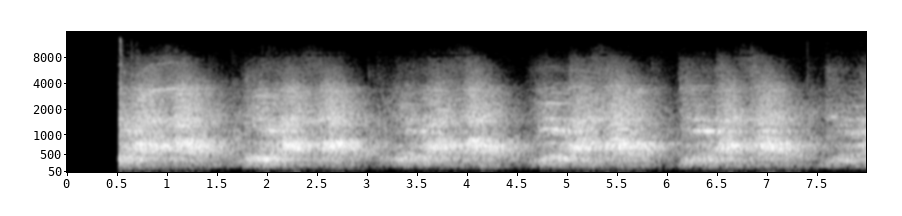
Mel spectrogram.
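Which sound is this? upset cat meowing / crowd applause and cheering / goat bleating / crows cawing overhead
crowd applause and cheering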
